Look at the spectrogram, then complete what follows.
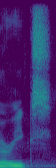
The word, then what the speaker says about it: Ariex: up so I am a reeks I'm an artist um based from uh South Jersey um oh reeks I'm glad you put your pronunciation in your Instagram you never know now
